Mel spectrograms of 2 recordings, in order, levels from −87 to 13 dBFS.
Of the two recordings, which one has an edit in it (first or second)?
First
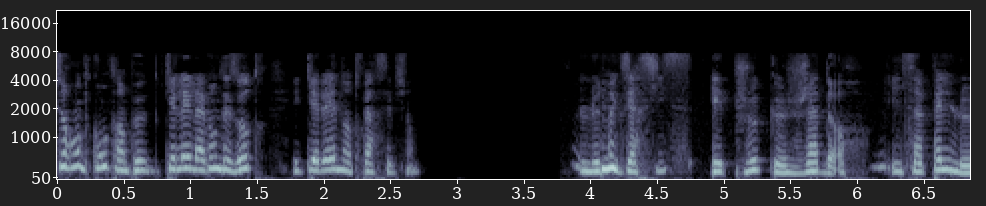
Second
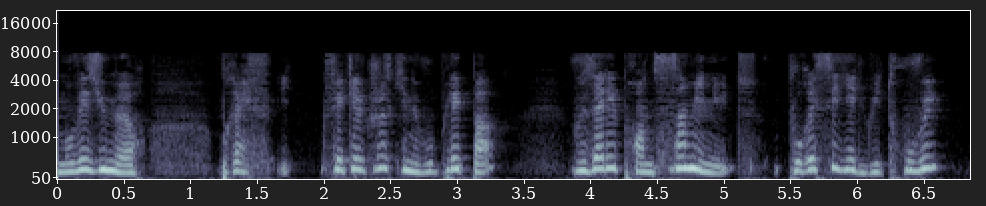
first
